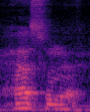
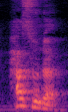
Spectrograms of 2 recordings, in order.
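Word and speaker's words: حَسُنَ: So the way to pronounce it is quick. Fahima. Fahima. That's correct. Next one. Hasuna. Again, it's got to be quick. Hasuna.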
